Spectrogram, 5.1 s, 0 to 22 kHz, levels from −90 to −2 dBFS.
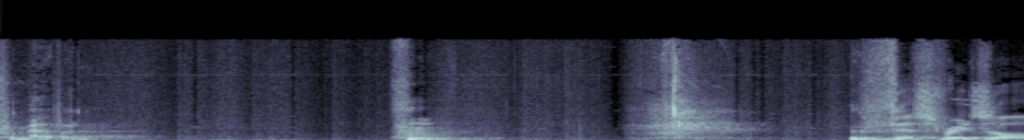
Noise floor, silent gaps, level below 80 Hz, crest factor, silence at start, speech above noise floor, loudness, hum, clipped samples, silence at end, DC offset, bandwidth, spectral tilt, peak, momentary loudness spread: -53 dBFS; none; -52 dBFS; 26 dB; 0 s; 28 dB; -24 LUFS; 60 Hz at -55 dBFS; under 0.1%; 0 s; under 0.1%; 16 kHz; -3.5 dB/octave; -2 dBFS; 25 LU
